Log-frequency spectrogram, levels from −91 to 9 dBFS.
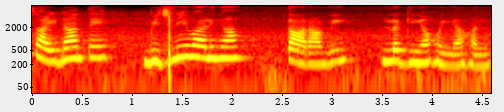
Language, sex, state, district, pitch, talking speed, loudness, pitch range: Punjabi, female, Punjab, Kapurthala, 255 Hz, 115 wpm, -17 LUFS, 225-305 Hz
